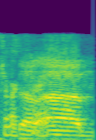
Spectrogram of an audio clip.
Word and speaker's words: Darkrai: Yeah, it's Darkrai.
